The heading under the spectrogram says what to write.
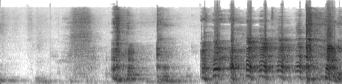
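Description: A few short, harsh coughs break out, then build into a longer, dense fit of rapid coughing that runs to the end, with no one speaking.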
